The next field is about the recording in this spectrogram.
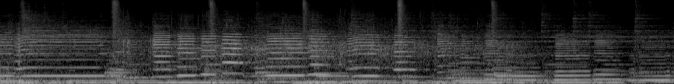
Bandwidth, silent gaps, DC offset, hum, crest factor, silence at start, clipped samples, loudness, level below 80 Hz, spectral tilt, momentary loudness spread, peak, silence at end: over 20 kHz; none; under 0.1%; none; 14 dB; 0 s; under 0.1%; -31 LUFS; -40 dBFS; -4.5 dB/octave; 6 LU; -16 dBFS; 0 s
